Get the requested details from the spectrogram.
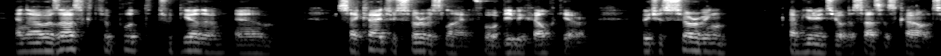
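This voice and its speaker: A man with a non-native accent speaks with long, frequent pauses. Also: moderate pace. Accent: noticeable foreign. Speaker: psychiatrist. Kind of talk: lecture. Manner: halting, with many filler sounds.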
